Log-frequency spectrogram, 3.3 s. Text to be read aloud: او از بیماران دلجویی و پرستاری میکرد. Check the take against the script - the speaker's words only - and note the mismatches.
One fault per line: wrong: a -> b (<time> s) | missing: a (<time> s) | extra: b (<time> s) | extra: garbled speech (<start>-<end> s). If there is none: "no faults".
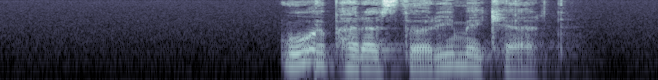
missing: از بیماران دلجویی (1.6 s)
